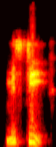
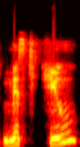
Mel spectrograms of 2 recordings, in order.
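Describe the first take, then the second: First: It is said as one word, mystique. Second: It is said as two parts, mist and Q. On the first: The speaker calls it right. "It's actually... It's mystique" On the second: The speaker calls it wrong. "I sort of hate the mispronunciation as uh, mist, mist Q"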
